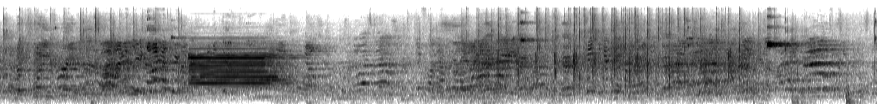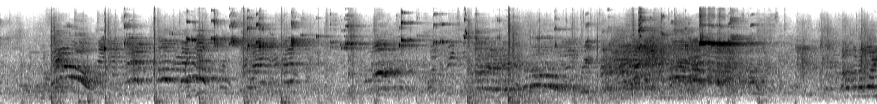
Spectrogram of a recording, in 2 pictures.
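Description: A crowd in a large echoing gym chatters and cheers throughout.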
